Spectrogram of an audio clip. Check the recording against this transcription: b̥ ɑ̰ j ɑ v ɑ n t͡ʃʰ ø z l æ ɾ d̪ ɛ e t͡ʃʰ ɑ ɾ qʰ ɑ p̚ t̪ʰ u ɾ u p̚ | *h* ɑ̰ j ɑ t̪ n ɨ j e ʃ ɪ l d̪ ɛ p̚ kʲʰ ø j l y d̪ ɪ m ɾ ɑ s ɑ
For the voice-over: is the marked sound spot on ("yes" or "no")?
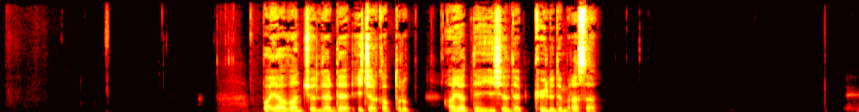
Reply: yes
